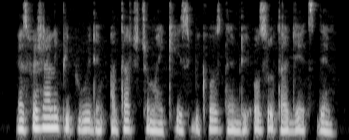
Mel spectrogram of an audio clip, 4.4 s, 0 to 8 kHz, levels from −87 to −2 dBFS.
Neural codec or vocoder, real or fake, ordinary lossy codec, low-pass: none; real; none; none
